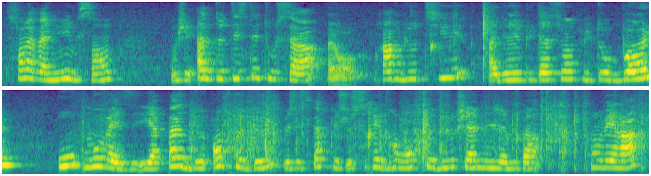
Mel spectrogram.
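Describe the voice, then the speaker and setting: A woman in her thirties with a high, light voice runs through a beauty haul, holding up products one after another in a relaxed, chatty way. A faint hiss sits under her voice. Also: normal speed. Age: 30s. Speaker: beauty vlogger. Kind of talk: casual haul chat.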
